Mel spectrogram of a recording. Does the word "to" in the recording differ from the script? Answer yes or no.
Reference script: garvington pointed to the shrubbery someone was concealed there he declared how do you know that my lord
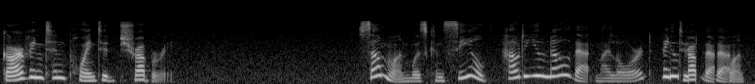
yes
